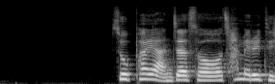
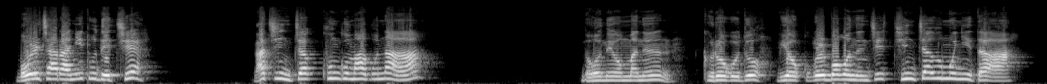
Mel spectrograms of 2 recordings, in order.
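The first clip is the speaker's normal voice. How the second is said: put-on nagging, sneering older woman, louder; scolding mother-in-law; 2 semitones higher, 4 dB louder than usual. Mother-in-law berating her daughter-in-law while eating melon, sneering. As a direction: belittle her as you boss her around.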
